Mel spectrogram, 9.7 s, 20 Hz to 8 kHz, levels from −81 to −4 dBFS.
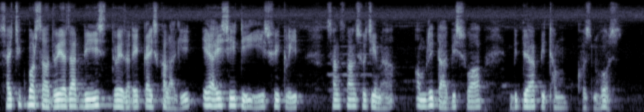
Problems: background sounds at intervals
